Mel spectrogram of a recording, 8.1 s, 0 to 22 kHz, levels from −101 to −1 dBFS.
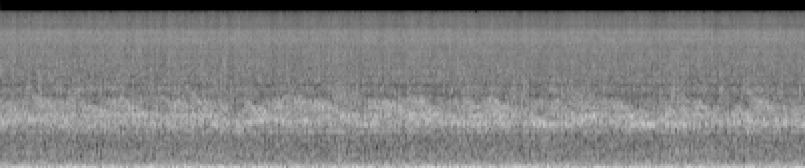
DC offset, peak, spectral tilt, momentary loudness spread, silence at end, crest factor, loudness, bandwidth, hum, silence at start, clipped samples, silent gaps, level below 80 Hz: under 0.1%; -12 dBFS; -1 dB/octave; 1 LU; 0 s; 12 dB; -25 LUFS; 16 kHz; none; 0 s; under 0.1%; none; -32 dBFS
